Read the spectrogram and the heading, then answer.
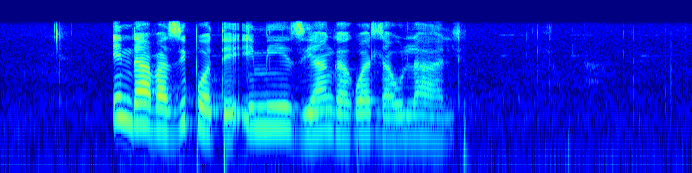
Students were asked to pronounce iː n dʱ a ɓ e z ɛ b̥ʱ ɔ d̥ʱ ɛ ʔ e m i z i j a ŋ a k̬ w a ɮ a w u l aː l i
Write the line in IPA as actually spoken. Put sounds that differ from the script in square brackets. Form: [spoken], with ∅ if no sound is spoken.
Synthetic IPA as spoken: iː n dʱ a ɓ [a] z [i] b̥ʱ ɔ d̥ʱ ɛ ʔ [i] m i z i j a ŋ a k̬ w a ɮ a w u l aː l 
